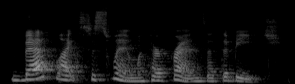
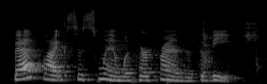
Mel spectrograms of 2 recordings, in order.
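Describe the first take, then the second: Both takes have the same delivery.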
